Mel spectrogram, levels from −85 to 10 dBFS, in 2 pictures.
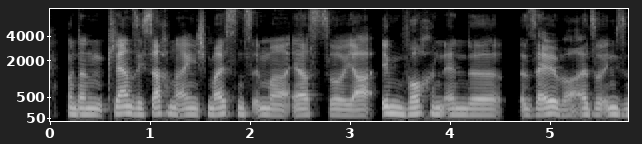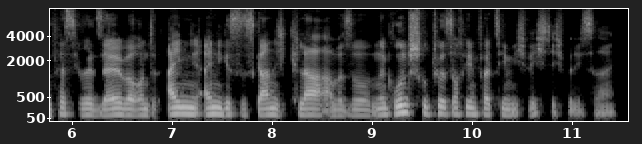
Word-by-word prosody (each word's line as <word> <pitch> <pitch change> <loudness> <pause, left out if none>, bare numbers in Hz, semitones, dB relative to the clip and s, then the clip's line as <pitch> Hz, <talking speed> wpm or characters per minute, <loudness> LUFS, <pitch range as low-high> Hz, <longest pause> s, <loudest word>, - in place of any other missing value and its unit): und 125 -1 0
dann 120 -3 +1
klären 140 0 +6
sich 120 -2 0
Sachen 130 +1 +3
eigentlich 115 0 0
meistens 125 +1 0
immer 110 -3 -1
erst 115 +1 0
so, 110 0 -1
ja, 105 0 +2
im 135 -2 +3
Wochenende 115 -3 0 0.2
selber, 115 +1 +2
also, 120 -1 -1
in 125 - +1
diesem 110 -3 -2
Festival 120 -3 -4
selber. 110 +1 +1
Und 110 0 -6
eini 130 -1 +2
einiges 120 -1 -1
ist 115 - -5
gar 115 -1 +2
nicht 110 -2 -5
klar, 115 -1 0
aber 105 0 -5
so 105 0 -8
'ne 115 +2 -4
Grundstruktur 135 0 +1
ist 130 - -5
auf 125 +1 -7
jeden 125 -2 -2
Fall 120 -2 -3
ziemlich 110 -2 -9
wichtig, - - -10
würde - - -13
ich - - -9
sagen. 65 0 -11
120 Hz, 200 wpm, -23 LUFS, 110-125 Hz, 0.2 s, klären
